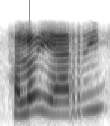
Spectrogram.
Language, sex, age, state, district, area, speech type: Kannada, female, 18-30, Karnataka, Yadgir, urban, conversation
